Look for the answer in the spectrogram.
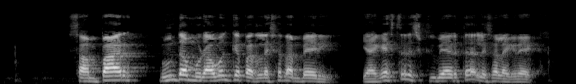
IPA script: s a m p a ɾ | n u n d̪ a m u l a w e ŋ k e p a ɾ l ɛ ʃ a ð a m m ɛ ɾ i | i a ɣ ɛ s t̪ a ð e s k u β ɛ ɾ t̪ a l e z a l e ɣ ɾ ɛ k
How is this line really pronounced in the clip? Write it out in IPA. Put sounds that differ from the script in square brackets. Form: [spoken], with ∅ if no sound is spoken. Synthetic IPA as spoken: s a m p a ɾ | n u n d̪ a m u [ɾ] a w e ŋ k e p a ɾ l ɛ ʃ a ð a m [b] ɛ ɾ i | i a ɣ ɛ s t̪ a ð e s k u β ɛ ɾ t̪ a l e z a l e ɣ ɾ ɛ k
